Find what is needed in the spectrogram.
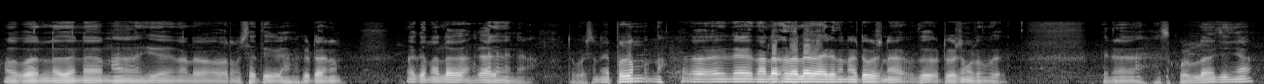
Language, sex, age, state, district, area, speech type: Malayalam, male, 60+, Kerala, Idukki, rural, spontaneous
